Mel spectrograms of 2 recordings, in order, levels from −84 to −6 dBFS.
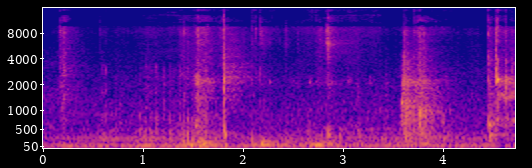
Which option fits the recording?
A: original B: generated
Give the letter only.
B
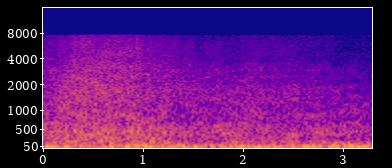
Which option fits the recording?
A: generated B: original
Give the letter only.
A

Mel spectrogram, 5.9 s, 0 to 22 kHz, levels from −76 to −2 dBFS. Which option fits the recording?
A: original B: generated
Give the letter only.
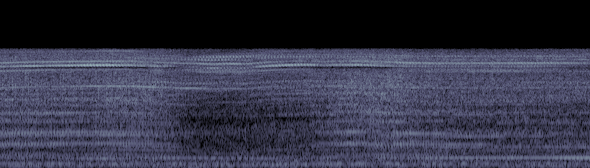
A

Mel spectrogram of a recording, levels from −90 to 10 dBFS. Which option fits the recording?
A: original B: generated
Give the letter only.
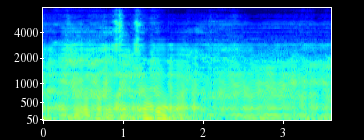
B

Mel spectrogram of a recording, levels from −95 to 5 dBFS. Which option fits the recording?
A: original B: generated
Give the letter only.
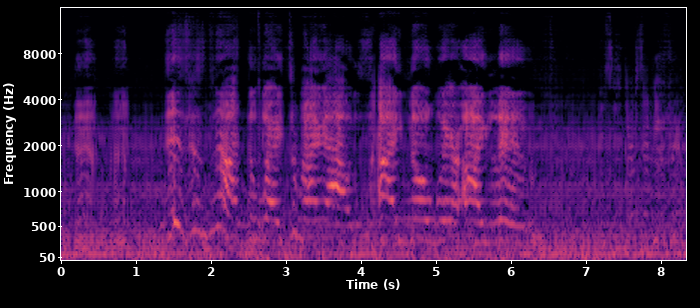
B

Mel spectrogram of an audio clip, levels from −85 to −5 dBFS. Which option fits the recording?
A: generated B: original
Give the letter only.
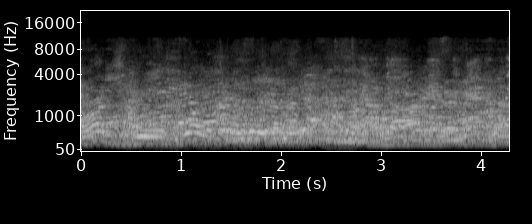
B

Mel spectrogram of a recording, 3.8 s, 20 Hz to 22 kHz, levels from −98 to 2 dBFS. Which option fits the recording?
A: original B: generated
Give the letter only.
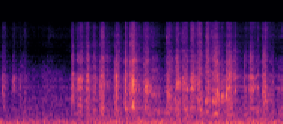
B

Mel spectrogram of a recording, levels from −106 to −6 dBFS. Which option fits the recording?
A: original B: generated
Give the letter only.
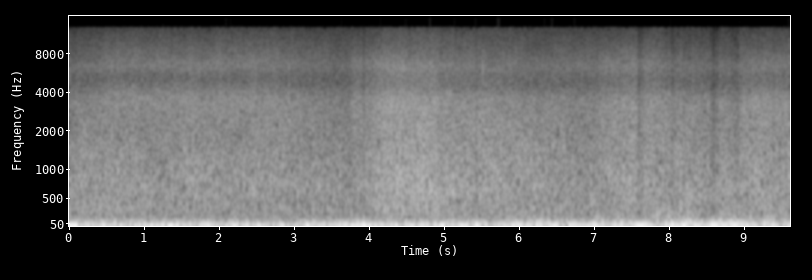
A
